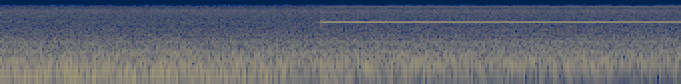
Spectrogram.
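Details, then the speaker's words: Intermittent boat kill switch contact tested with a continuity meter: a faint steady high meter beep that holds only when the tiny button is engaged just right; the switch sort of works but the cause of the intermittent contact is unknown. "it just barely beeps it but get it just right all so it sort of works but you know we don't know why it's just intermittent"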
